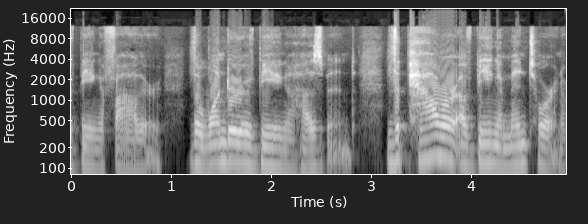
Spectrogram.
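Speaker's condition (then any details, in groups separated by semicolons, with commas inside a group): No condition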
